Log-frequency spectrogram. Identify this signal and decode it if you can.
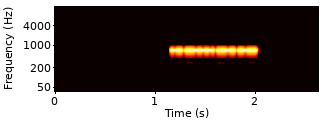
Morse code, heard as a keyed tone, about 66 wpm, 700 Hz. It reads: N2FL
